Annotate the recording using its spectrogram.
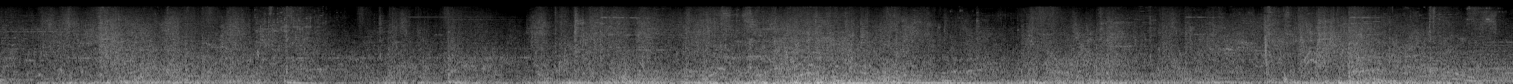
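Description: Video game combat effects clash and blast in quick succession.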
